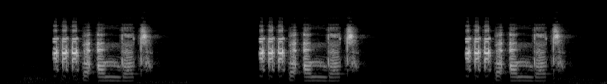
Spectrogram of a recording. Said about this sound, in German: Ja, und jetzt weiß man also, dass die voreingestellte Temperatur erreicht wurde. Dieser Alarm geht eine halbe Minute. Man kann ihn aber auch ganz einfach abschalten, indem man eine Taste drückt.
